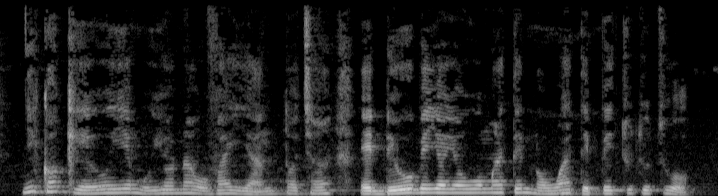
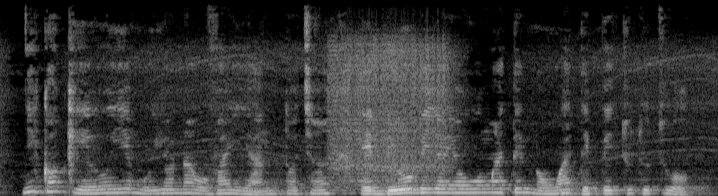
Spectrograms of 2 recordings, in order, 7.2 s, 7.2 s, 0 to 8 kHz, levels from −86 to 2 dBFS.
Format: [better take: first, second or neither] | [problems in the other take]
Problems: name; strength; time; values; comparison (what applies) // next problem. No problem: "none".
first | background sound (Drill); 15 dB below the speech // room echo; dies away in 0.5 s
